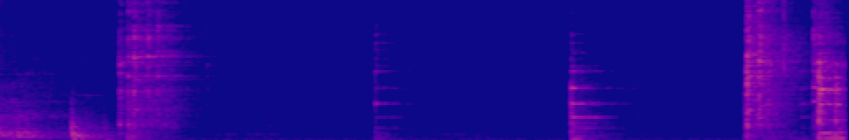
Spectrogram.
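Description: Kitchen utensils working in a glass mixing bowl of thick salad: a scrape, then two light clinks against the glass that ring briefly, and a louder scrape near the end.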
